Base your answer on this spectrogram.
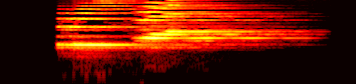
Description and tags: BLUE-BRIGHT-BLUE-SPARK-ARP
Tonal, highlighting effects.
